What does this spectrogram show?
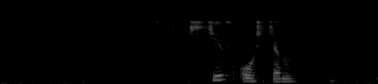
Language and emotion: Russian, neutral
